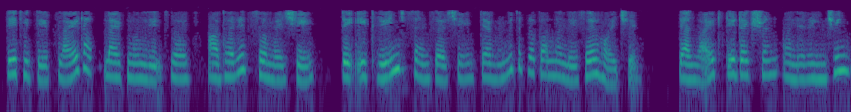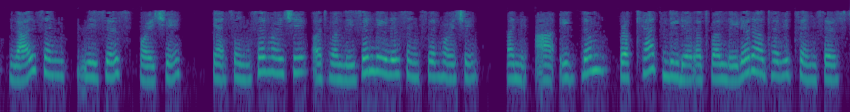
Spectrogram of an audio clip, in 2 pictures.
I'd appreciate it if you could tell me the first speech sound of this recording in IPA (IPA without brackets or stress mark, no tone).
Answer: t̪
